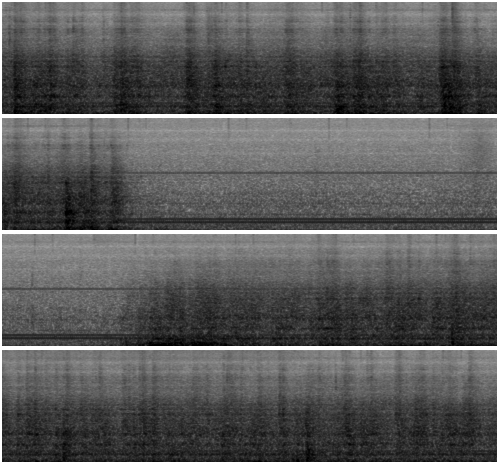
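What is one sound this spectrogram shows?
A washing machine tumbles laundry with soft thumps and sloshing.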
